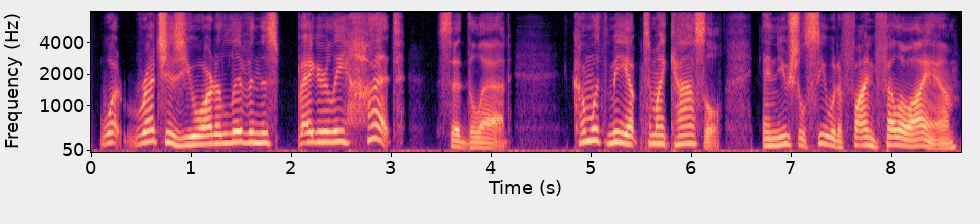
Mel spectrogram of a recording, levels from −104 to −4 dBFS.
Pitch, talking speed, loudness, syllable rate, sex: 170 Hz, 205 wpm, -17 LUFS, 5.0 syllables/s, male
